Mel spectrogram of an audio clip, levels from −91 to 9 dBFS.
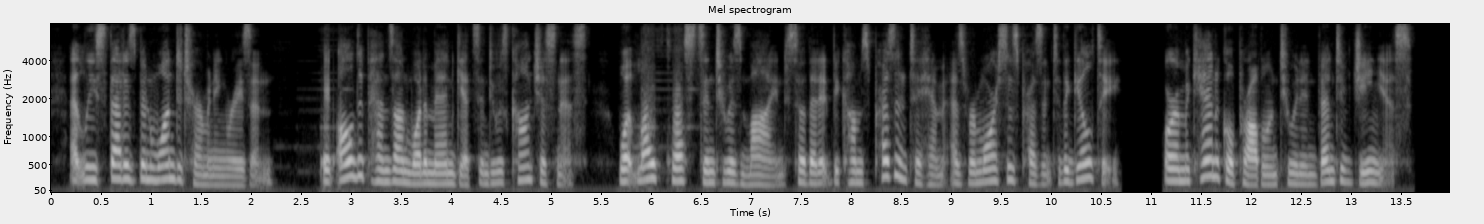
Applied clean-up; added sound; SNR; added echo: neural separator model SepFormer DNS4.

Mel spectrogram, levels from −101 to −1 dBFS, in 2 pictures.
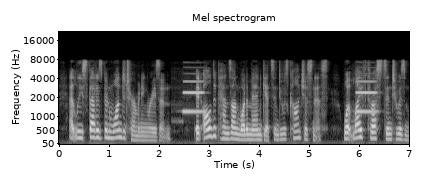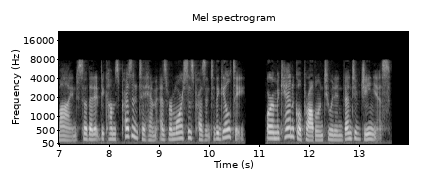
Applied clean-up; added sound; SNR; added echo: none; Wind instrument, woodwind instrument; 0 dB; none.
